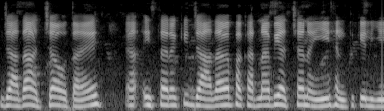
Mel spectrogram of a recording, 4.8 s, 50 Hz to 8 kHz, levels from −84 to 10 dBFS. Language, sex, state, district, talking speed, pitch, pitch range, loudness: Hindi, female, Punjab, Pathankot, 200 wpm, 210 Hz, 195-220 Hz, -15 LUFS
